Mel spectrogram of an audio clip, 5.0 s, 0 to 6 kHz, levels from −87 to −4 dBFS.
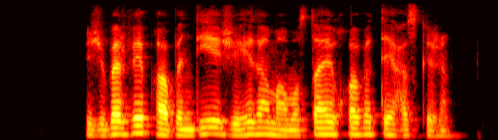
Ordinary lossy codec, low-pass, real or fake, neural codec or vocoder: AAC, 48 kbps; 5.4 kHz; real; none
